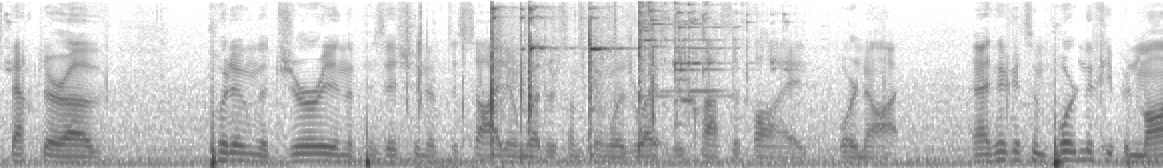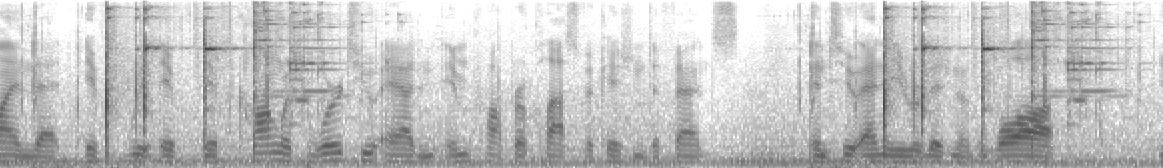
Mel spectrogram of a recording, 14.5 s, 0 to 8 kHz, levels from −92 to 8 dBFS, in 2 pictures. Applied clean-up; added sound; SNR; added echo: none; Shatter / Crushing; 0 dB; none.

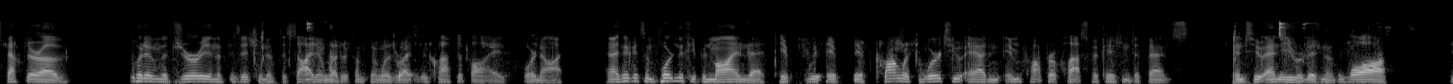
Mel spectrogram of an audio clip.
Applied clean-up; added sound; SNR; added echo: neural mask model Resemble Enhance denoiser.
